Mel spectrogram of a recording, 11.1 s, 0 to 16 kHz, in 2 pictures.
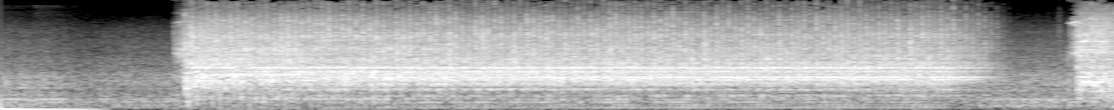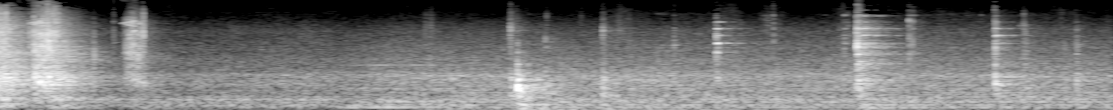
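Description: Milwaukee M12 cordless impact wrench hammering in a run of about four seconds, then two short bursts, driving the coil spring compressor's screw up from below to compress the front coil spring. A few light metallic clicks follow near the end.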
